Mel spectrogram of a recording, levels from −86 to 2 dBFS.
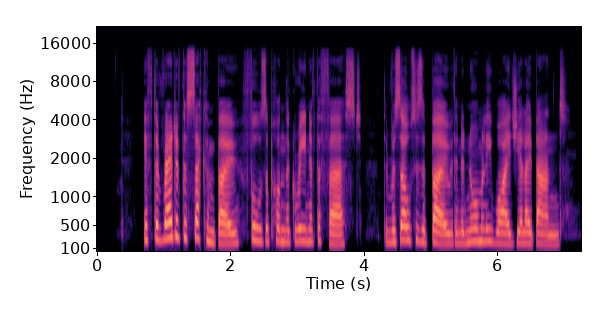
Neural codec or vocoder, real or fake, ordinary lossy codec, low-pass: none; real; none; 14.4 kHz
